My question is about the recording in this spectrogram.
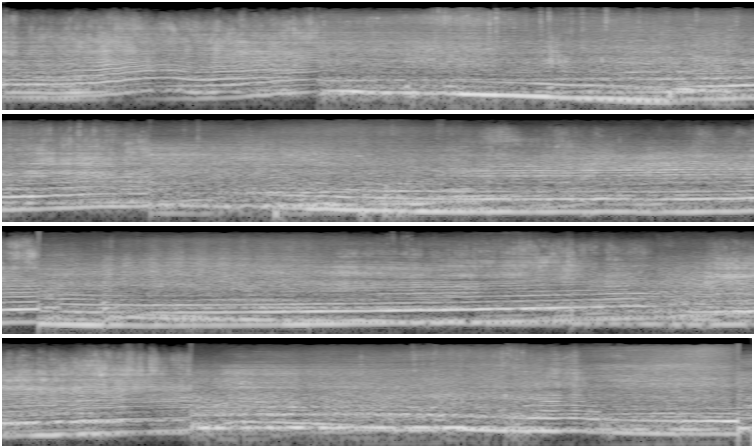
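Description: Racing touring-car engines, Seat Leóns among them, accelerating and braking through corners: a loud engine note that rises and falls with gear changes, changing abruptly a few times as one car gives way to another.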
